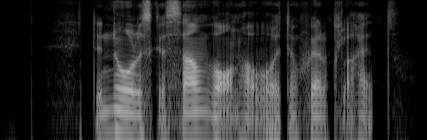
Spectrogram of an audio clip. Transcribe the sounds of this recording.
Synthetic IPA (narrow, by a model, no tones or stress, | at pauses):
d̪̥ɛnnuɖɪskasamvɑ̰ːnɦa̰ɾvɑ̰ːɾɪt̪ɛnɧɛlvkʰlɑ̰ːɾheːt̪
